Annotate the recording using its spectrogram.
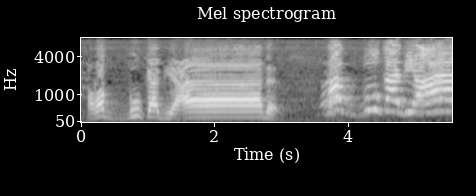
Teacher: بعاد الف نہیں نکالنا. یہاں وقت کی صورت میں دال ساکن ہو جائے گا اور اس کی صفت قلقلہ ادا کریں گے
